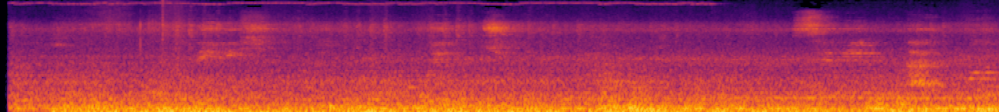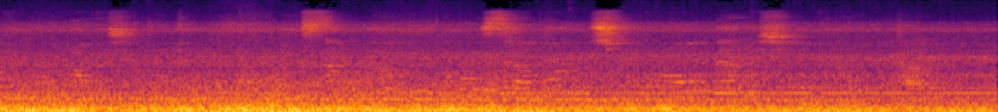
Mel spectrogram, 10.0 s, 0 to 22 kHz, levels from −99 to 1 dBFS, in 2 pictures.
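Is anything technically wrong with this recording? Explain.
No, nothing here sounds technically off to me; the recording just runs along without anything catching the ear.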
